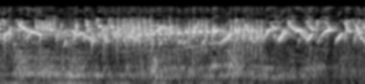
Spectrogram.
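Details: Authentic Constantine-style European goldfinch song, a training recording for learning birds: continuous, busy high twittering with liquid chirps, buzzy rattles and thin whistled notes running without a break.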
